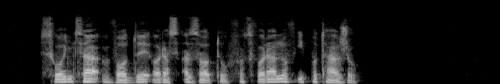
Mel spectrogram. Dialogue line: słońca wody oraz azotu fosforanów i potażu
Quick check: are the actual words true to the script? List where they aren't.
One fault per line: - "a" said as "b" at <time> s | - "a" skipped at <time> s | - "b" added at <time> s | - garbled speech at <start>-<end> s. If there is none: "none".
none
